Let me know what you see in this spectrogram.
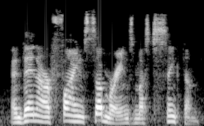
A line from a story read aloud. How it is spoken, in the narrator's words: Hitler irritably interrupted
